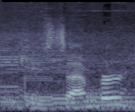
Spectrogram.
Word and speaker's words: December: My name is December. It's pronounced like the month.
